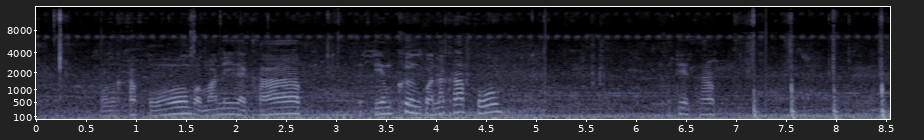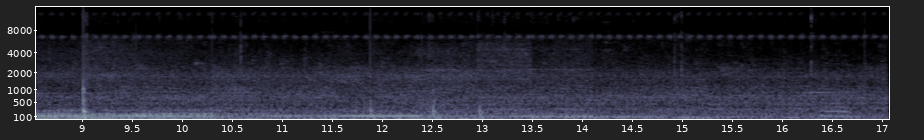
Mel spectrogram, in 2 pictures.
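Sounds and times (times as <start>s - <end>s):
knife chopping on wooden board: 7.1s - 9.3s, 11.9s - 13.3s.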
